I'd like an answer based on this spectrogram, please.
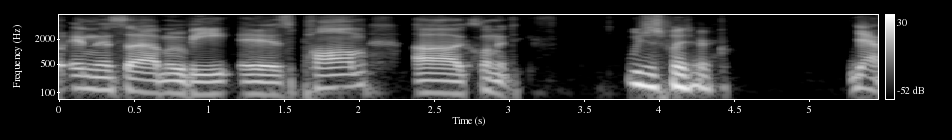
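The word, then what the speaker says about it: Klementieff: We're gonna hear how to pronounce this real quick. Okay, so Neil has to hear this. So. Oh, it's Klimatiev.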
